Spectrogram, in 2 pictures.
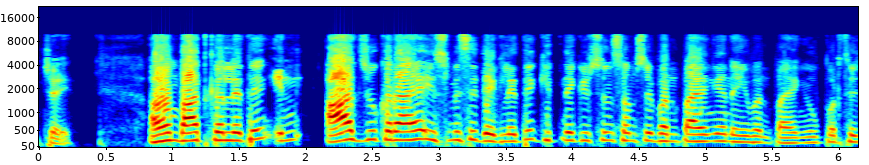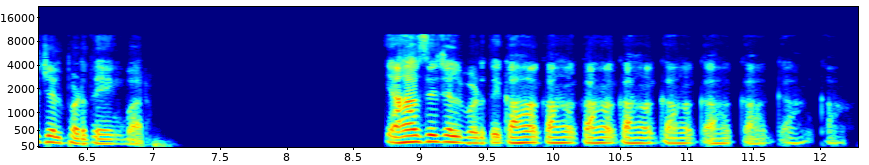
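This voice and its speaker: A man's voice: high-pitched, a little fast, a little mellow, no echo. A man teaching a live online class, explaining law through little acted-out stories and talking to his students in a chatty, fatherly way. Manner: acts out buyer and seller in a story, chatty and fatherly with students.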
